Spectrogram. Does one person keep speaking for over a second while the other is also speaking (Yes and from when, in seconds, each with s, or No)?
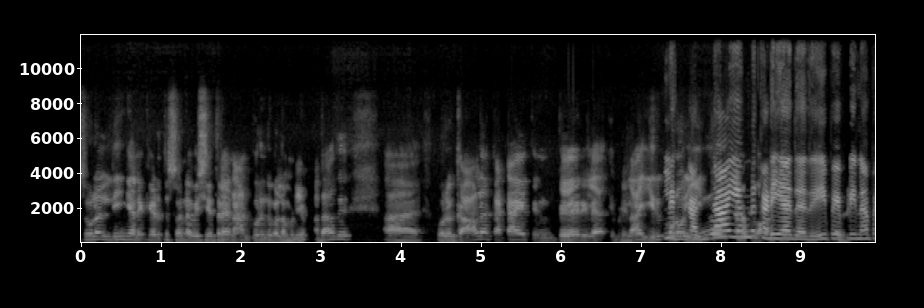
Yes, from 7.3 s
